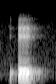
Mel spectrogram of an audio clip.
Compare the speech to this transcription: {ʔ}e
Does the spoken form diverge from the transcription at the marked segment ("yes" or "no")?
no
